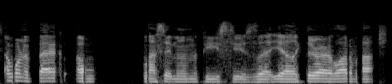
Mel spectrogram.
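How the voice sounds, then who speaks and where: A man's voice: mid-range voice, flat delivery, rapid-fire, dry recording. Man on a glitching, breaking-up call. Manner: frustrated, swearing at the connection. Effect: glitching, breaking-up online call audio. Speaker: podcast co-host. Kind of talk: casual chat. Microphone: internet voice call. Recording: dull, lo-fi call audio.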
